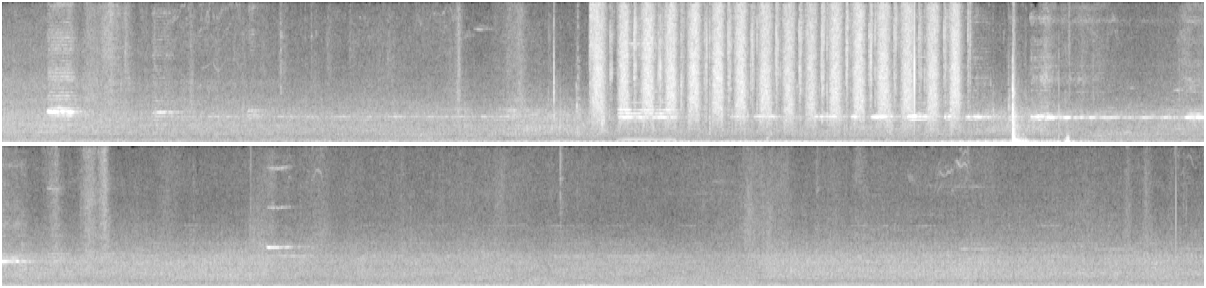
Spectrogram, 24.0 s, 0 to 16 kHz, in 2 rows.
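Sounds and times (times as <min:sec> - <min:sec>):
hands rubbing hair: 0:05.8 - 0:09.8.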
